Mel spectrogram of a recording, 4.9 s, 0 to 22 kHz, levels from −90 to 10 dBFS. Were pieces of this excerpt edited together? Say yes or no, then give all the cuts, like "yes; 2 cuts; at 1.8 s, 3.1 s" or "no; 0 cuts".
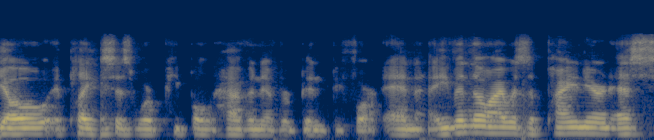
yes; 1 cut; at 2.8 s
